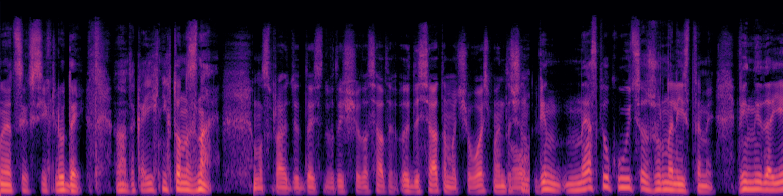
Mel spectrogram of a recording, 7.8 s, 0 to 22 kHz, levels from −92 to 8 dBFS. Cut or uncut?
cut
